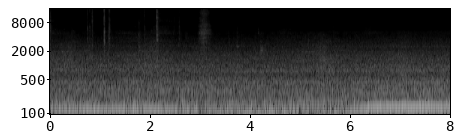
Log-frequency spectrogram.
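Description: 2008 Lincoln Town Car's 4.6-litre V8 heard from inside the cabin under acceleration, over steady tyre and road noise. About three seconds in, the engine drone drops in pitch as the automatic transmission upshifts smoothly, then it climbs again from about six seconds in as the car gathers speed.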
